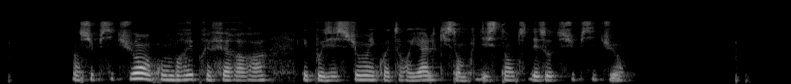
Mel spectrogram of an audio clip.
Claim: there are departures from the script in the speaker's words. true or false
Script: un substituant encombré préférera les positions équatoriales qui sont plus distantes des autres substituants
false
